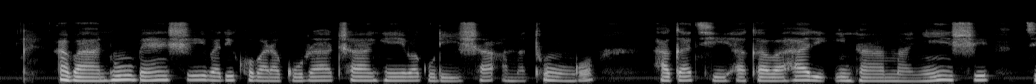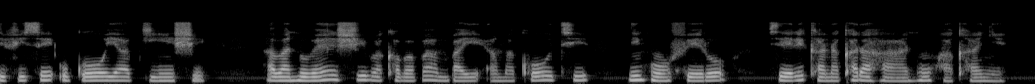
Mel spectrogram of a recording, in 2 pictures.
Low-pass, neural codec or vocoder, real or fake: 7.2 kHz; none; real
